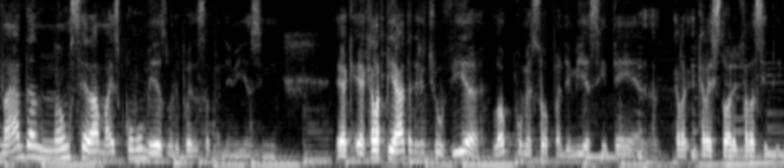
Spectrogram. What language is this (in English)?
Portuguese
